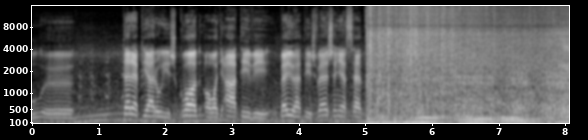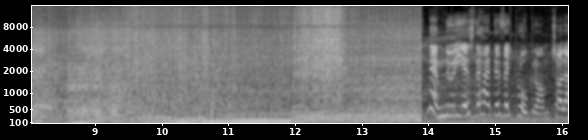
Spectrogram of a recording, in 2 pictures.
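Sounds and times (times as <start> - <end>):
muddy water churning: 5.0 - 13.9
engines revving: 5.0 - 14.0.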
